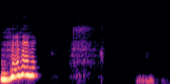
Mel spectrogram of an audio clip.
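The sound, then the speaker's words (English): A dog lets out a loud, rising whine-like yelp, followed by a brief breathy huff and then a short, low grumble, with quiet gaps between each sound and no talking. “My dog is never this loud. Yeah. Excuse her dog.”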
